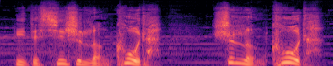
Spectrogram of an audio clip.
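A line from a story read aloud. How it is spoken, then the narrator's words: Shouting. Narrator (Chinese): 郝维仙小姐大喊道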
